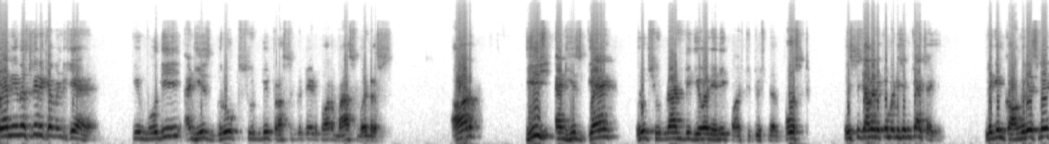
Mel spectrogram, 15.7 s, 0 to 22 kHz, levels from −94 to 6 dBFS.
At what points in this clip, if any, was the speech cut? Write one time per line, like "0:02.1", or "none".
none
